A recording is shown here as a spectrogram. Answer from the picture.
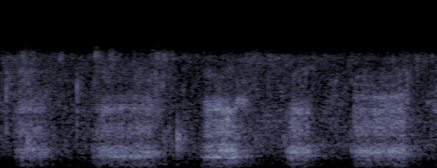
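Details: Playful growling from dogs, a Poodle and a Dobermann, in a tug of war: rough, throaty growl bursts roughly once a second, rising and falling in loudness, indoors.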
